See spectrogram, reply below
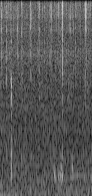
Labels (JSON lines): {"label": "ambient", "recorder": "HydroMoth"}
